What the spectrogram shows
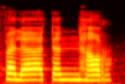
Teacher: آخری میں را ہے اور اس پہ جزم ہے، کیونکہ ہم یہاں رکیں گے تو ہم را پہ جزم سے رکیں گے لہذا یہاں را کا حکم ہے تفخیم، کیونکہ اس سے پہلے والے حرف پہ مطلب ہا پہ زبر ہے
